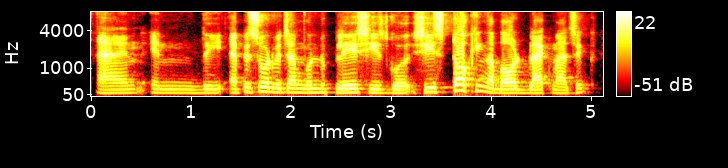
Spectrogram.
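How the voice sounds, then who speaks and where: A man's voice: mid-range voice, normal speed, a little mellow. A man talking casually as he introduces a segment on a horror radio show.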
